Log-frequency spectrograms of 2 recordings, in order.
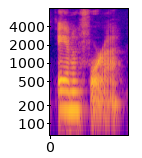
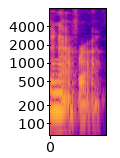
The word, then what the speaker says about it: anaphora: speech writers and Afra you might have had a teacher before who pronounced this anaphora it does not matter tomato tomahto I pronounce it a nefra but it doesn't matter to me at all so anaphora is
